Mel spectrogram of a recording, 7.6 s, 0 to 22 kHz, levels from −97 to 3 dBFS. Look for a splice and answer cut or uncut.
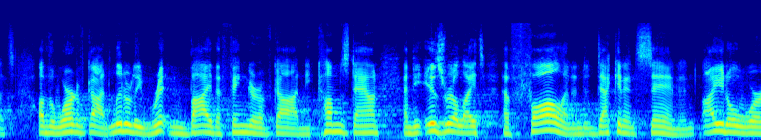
uncut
